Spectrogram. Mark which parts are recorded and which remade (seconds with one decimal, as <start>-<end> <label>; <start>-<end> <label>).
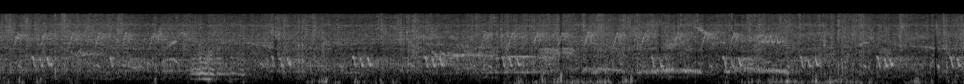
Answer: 0.0-4.8 remade; 4.8-5.4 recorded; 5.4-6.0 remade; 6.0-8.9 recorded; 8.9-9.6 remade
